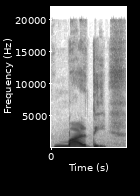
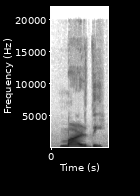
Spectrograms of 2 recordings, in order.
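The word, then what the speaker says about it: mardi: वी से इट ऐज़ मारदी। सो एम ए आर and then D आई मारदी।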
